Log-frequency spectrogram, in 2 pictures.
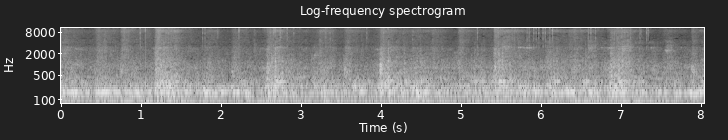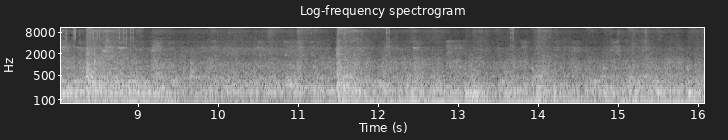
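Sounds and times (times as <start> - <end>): railcar engine and wheels rumbling: 0.0 - 16.0
wheels knocking on rail joints: 0.0 - 16.0.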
